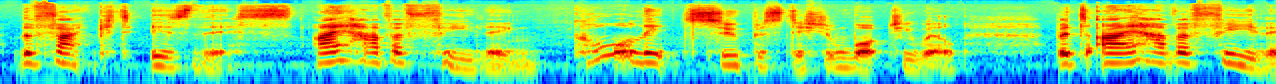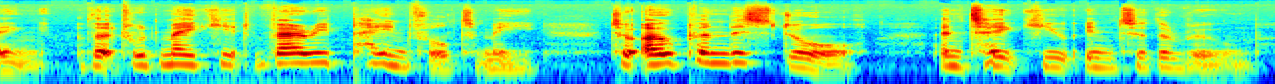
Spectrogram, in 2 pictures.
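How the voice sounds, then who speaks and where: Lady doing a formal victorian husband, earnest, a bit condescending and impatient, mellow tone, audiobook drama. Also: mid-range voice, very animated, measured pace. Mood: placating. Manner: formal, placating, patronizing. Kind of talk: dramatic audiobook character acting.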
